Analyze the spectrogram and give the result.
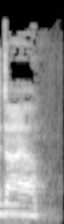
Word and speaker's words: Dier: Oh, Dier, I think it's pronounced. We need to sort out this name. – We're committing to Dier. – We are, because that's what lots of people are saying it is.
